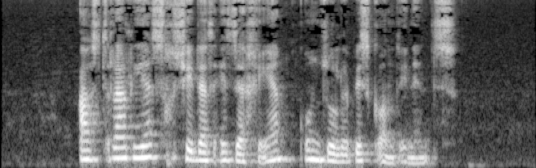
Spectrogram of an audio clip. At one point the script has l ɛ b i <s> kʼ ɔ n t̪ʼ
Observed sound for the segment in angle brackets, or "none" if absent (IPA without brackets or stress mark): s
